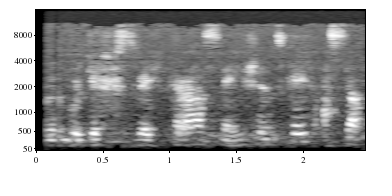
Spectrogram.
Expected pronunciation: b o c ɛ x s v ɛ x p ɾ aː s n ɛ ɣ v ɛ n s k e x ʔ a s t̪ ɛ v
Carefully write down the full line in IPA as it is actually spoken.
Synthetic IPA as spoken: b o c ɛ x s v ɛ x k ɾ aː s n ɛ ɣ ʒ ɛ n s k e x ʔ a s t̪ a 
